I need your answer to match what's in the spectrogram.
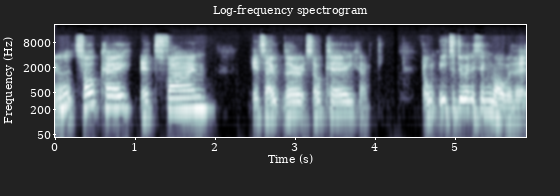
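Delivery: high-pitched words squeezed out through clenched teeth. Author recalling rereading an old book of theirs, retelling talking through gritted teeth. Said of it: "reading it kind of with gritted teeth, going".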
